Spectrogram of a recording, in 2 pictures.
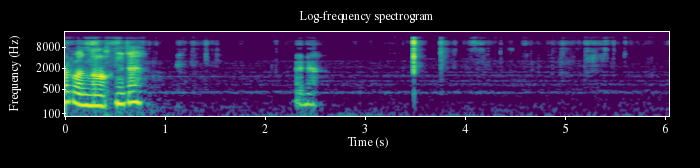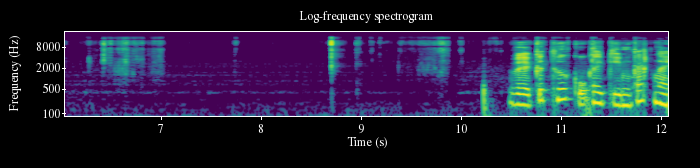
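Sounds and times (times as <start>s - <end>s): soft scraping and rustling: 0.1s - 2.2s, 3.9s - 7.8s.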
